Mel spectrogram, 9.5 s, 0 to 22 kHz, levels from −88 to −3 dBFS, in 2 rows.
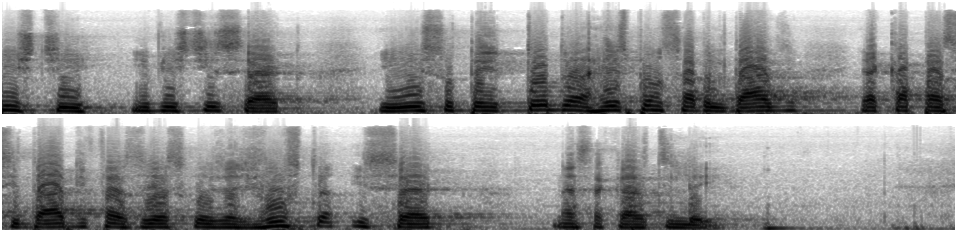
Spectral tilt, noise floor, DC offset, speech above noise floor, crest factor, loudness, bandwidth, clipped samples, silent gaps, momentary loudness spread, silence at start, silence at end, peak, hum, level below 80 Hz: -7 dB/octave; -35 dBFS; 0.9%; 29 dB; 8 dB; -7 LUFS; 15.5 kHz; 3%; none; 12 LU; 0 s; 0.15 s; 0 dBFS; none; -26 dBFS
